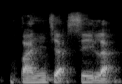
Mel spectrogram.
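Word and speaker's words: pañcasīla: Pa, okay, pa, and this nya and cha, you see, pancha sila, you see, S and E macron is long vowel, pancha sila.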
